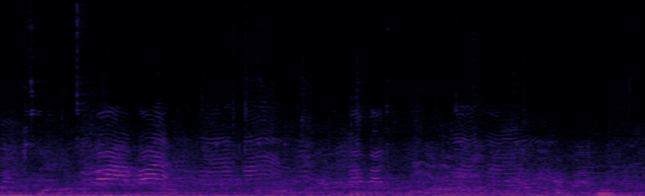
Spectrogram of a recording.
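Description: Young children sing together through a loudspeaker outdoors.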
